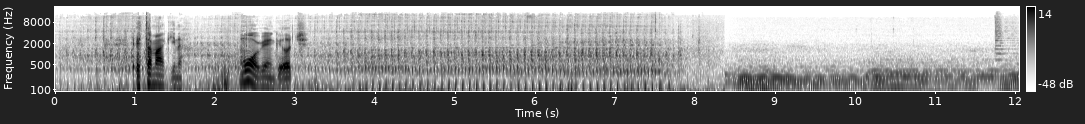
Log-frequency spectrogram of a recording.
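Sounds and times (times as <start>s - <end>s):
music: 8.4s - 12.0s.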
